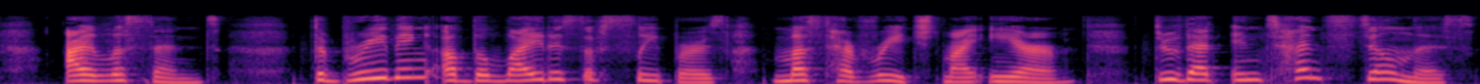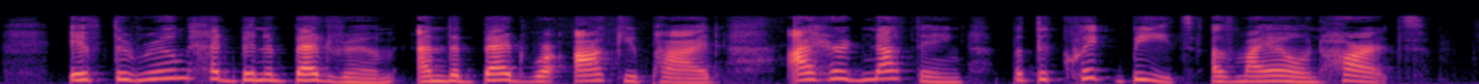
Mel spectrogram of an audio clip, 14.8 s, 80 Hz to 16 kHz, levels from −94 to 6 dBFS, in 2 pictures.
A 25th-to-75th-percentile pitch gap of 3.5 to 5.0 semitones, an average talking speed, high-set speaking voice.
No: wide, 5.5 semitones; average, 165 wpm; high, 240 Hz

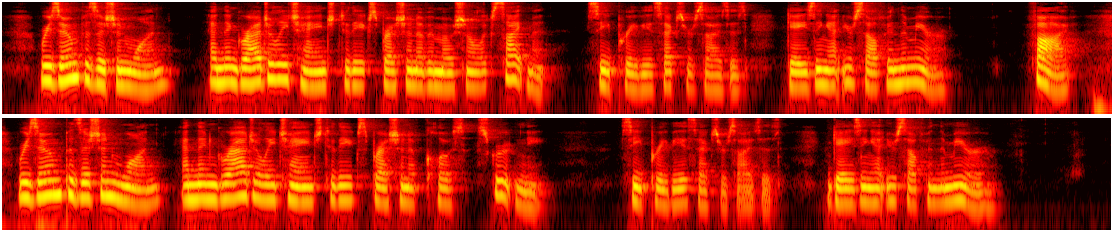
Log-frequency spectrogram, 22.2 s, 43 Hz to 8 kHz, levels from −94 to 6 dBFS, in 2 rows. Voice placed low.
No: medium, 160 Hz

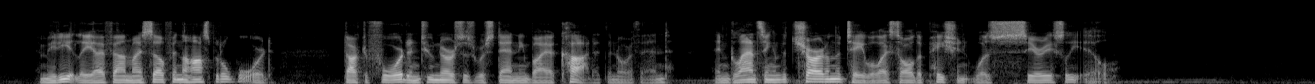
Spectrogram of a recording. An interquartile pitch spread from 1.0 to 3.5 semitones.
No: average, 4.0 semitones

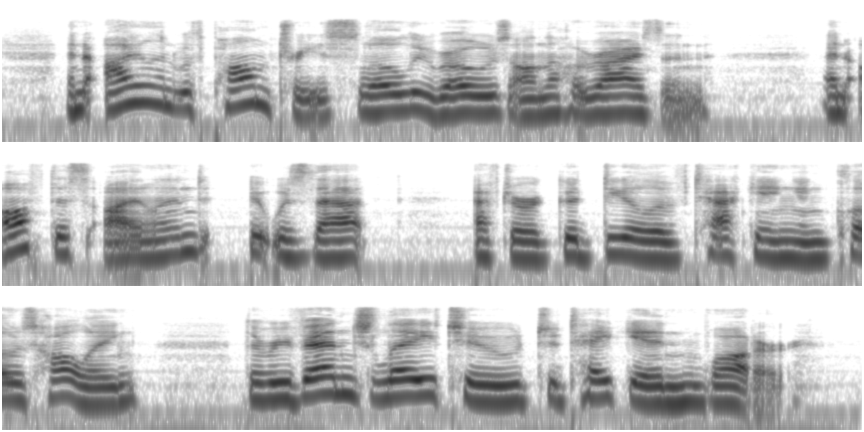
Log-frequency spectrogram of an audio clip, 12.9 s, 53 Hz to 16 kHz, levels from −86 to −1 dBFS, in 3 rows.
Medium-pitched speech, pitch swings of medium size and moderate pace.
Yes: medium, 175 Hz; average, 3.1 semitones; average, 160 wpm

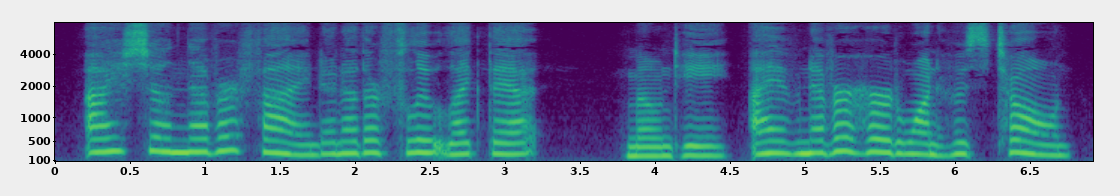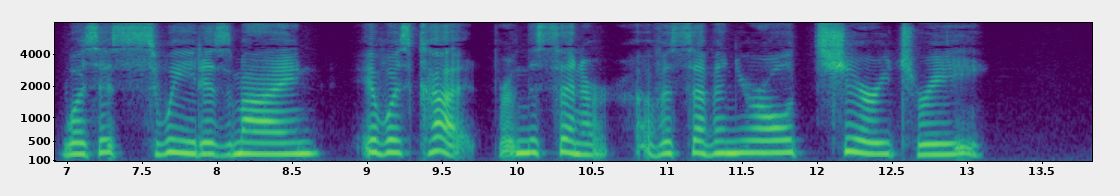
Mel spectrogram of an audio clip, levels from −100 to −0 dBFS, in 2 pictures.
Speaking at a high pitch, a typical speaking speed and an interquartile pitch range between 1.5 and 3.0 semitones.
Yes: high, 245 Hz; average, 150 wpm; narrow, 2.4 semitones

